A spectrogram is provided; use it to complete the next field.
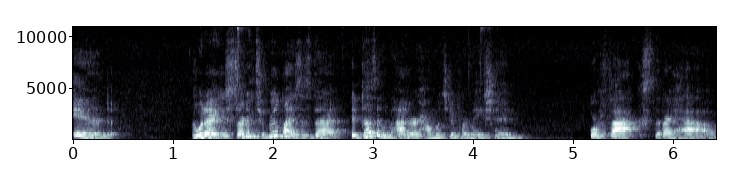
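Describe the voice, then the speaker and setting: Amid noticeable background noise and audible room echo, a woman of medium pitch speaks in an animated tone with ordinary pitch variation and long, frequent pauses. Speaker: aspiring counselor and spiritual educator. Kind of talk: monologue lecture to camera. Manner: fast.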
